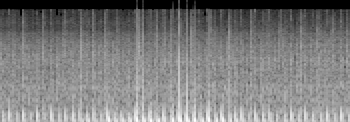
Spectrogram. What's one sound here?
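A motorcycle engine revs up briefly and settles back.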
